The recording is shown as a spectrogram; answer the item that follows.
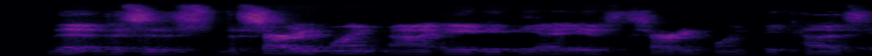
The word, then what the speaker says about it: AEDPA: And I will pronounce it AEDPA because as a Fed, I do love the acronyms. I have to give each letter its due.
